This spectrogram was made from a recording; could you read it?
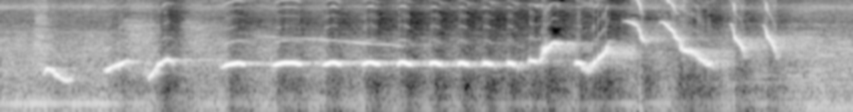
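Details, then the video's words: White-rumped shama in lively 'gacor' song, used as a lure to make other birds sing: brief rising whistles, then a long run of evenly spaced clear whistled notes on one pitch, ending in quick rising and high sweeping phrases. "Pancingan Murai Batu Gacor"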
